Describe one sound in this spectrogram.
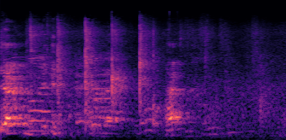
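A man laughs loudly into a microphone.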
